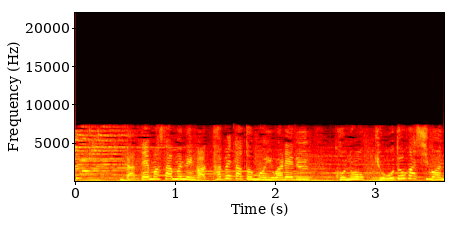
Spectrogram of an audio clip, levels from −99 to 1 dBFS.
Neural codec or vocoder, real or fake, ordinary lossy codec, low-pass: none; real; AAC, 48 kbps; 7.2 kHz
